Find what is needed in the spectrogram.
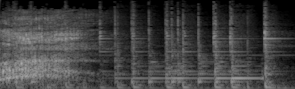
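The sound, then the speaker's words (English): A big cat roars loudly: one long, rough, sustained roar, then a quick series of rhythmic, throaty grunting pulses that trail off. “Did you say roar? That's right.”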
